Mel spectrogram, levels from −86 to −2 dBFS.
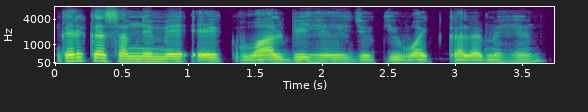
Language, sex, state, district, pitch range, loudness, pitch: Hindi, male, Arunachal Pradesh, Longding, 110-135 Hz, -16 LUFS, 115 Hz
